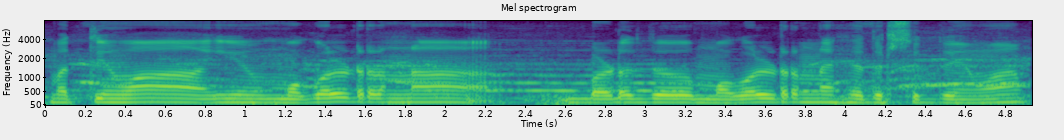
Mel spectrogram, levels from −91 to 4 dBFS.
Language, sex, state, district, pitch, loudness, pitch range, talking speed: Kannada, male, Karnataka, Belgaum, 130 Hz, -14 LUFS, 125-135 Hz, 95 wpm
